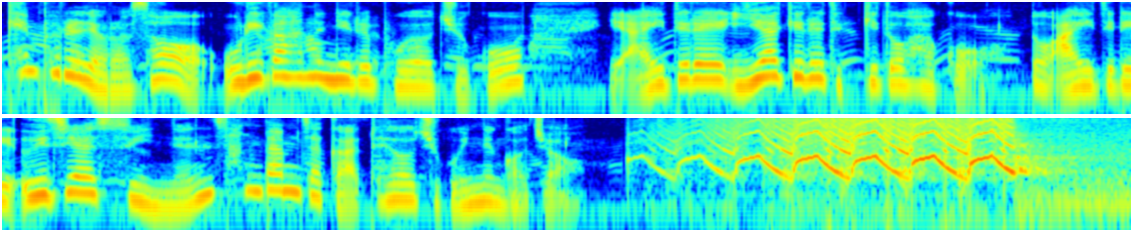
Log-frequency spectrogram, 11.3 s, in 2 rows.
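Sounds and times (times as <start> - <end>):
speech: 0.0 - 9.2
police motorcycle siren: 8.8 - 11.2.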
